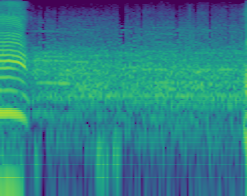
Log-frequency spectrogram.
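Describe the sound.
A loud crowd at a church worship gathering cheers and shouts in a steady, dense roar, opened by one strong voice's brief shout before the massed cheering takes over for the rest of the moment.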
